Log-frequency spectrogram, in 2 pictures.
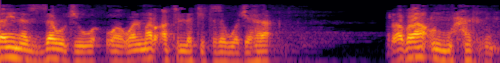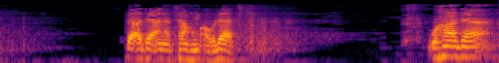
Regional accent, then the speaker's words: Saudi Arabia; لكن عندنا في السعودية جزاهم الله خيرا

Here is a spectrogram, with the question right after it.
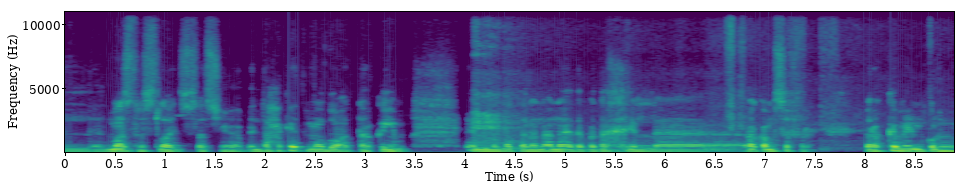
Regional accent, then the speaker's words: Palestine; حتى عندنا في فلسطين، ما بيكونش قادر

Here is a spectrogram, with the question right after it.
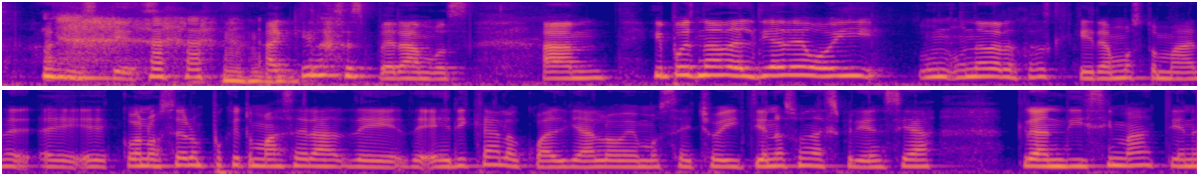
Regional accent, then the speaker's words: Zacatecas, Mexico; moved away; inmigrante, mexicana, zacatecana, yo les puedo decir

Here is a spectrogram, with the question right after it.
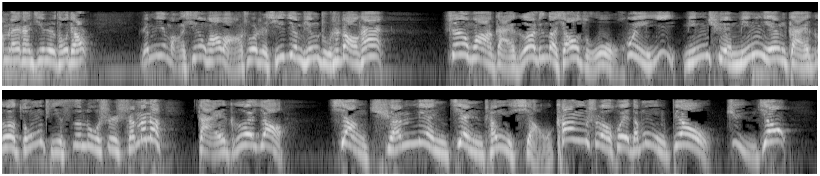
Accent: Northeast China, China; 这个得振兴咱老东北啊，是不是啊？俺老家呀。

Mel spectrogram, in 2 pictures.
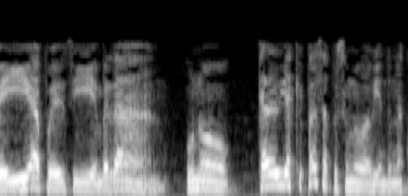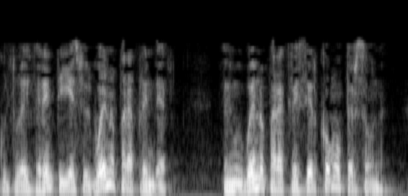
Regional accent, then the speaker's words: Cali, Valle del Cauca, Colombia; also born or lived in Pereira; Estuvimos en Cali, que fue mi nacimiento, mi niñez. De ahí nos fuimos a la ciudad de Pereira, Risaralda, una ciudad muy bonita

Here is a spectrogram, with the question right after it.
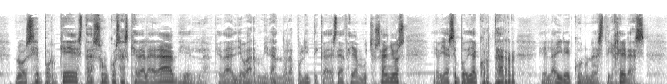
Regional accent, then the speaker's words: Spain; me interesan tanto que vivo en España y soy español

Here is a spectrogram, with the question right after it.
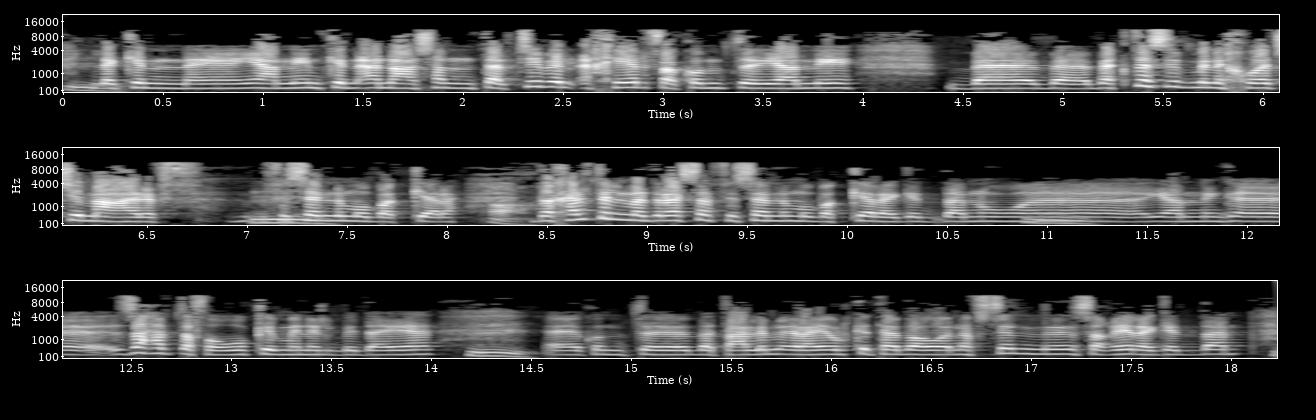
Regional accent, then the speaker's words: Cairo, Cairo Governorate, Egypt; born there; في القاهرة. أيوة.

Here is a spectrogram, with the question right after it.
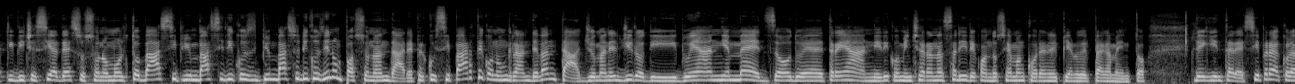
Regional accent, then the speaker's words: Marche, Italy; essendo più una da Adriatico, perché essendo marchigiana non faccio che parlare di quelle zone

